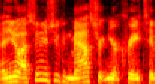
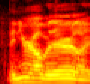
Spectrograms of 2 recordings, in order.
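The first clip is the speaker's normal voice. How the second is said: normal talking voice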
